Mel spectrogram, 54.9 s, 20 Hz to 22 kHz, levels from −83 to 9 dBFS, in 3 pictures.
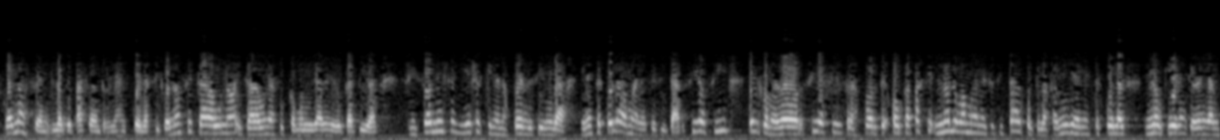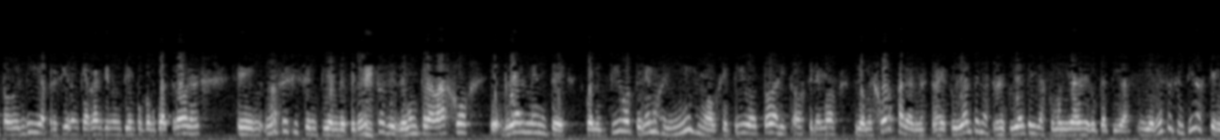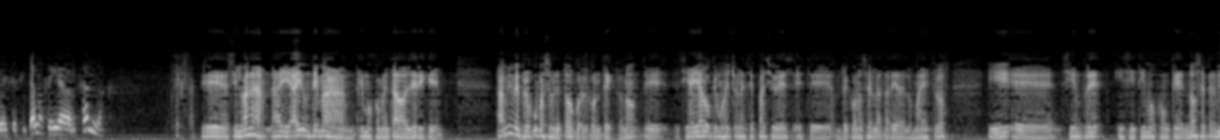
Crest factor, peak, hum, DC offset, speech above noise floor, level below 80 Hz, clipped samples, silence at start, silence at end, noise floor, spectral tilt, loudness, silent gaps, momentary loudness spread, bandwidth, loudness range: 18 dB; 0 dBFS; none; under 0.1%; 27 dB; -46 dBFS; under 0.1%; 0.1 s; 0 s; -45 dBFS; -9.5 dB/octave; -18 LUFS; none; 10 LU; 4.7 kHz; 6 LU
